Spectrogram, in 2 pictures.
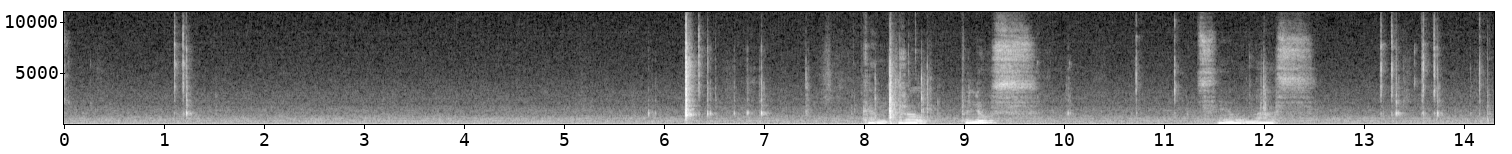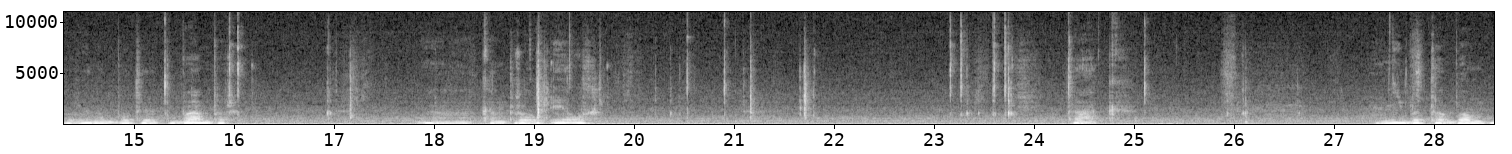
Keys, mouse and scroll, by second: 1.3-8.2 right drag, 8.4 ctrl+KP_Add, 12.1 g, 13.9 click, 14.3-16.2 middle drag, 16.2 click, 19.2 ctrl+l, 21.9 g, 23.9 click, 24.6-28.6 middle drag.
